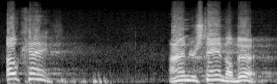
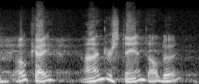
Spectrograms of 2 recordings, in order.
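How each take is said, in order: First: It is said in a frustrated tone. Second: It is said in a calm, caring tone.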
